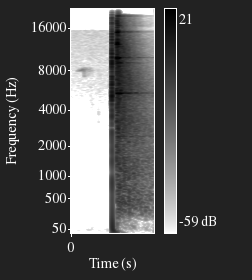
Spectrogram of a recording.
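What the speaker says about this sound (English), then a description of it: "that's got a little bit more pop in that 22 long rifle" A single sharp, loud crack from a Henry .22 Long Rifle Mare's Leg lever-action gun, fired close by and followed by a short fading ring of echo.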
